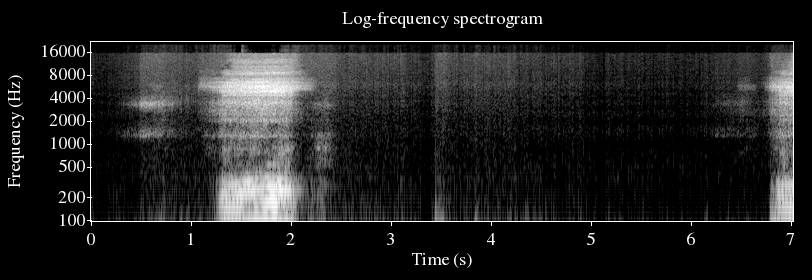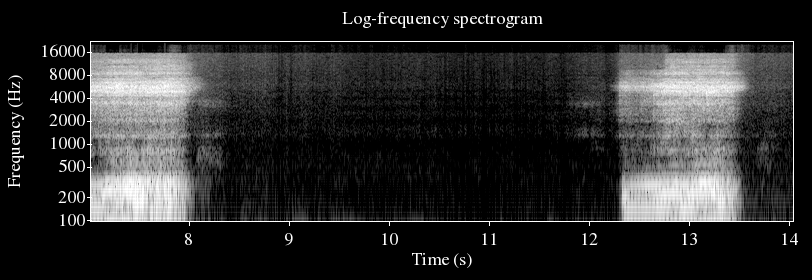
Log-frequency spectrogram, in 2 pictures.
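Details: Loud, rattling snores, each about a second long, in a steady rhythm of about five breaths a minute with quiet gaps between; snoring with heavy breathing.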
